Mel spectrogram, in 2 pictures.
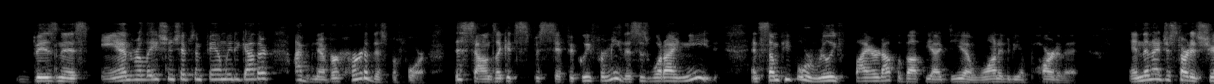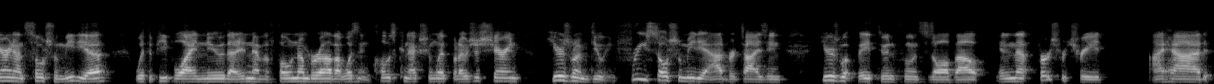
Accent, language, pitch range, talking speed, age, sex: American, English, 125-210 Hz, 240 wpm, 20-39, male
